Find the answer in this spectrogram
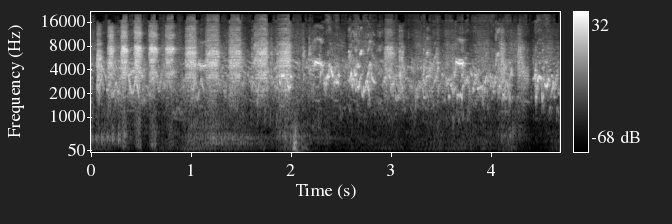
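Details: Budgerigars, several birds, chirping continuously: dense bright warbling and chattering twitters with short squawky notes, steady overlapping flock chatter throughout.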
